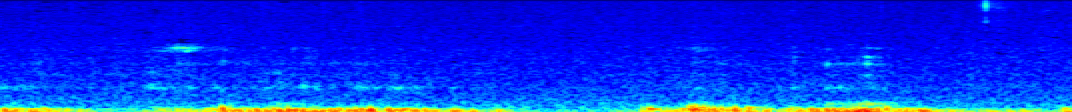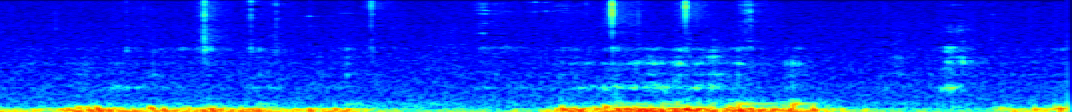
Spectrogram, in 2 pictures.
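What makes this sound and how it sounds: A rectangular clear plastic container full of yellow gel water beads is tilted and rocked in the hand, so the beads roll and clatter against its walls. The sound comes in soft, low, rumbling swells that rise and fall about four times. Faint bright clicks sparkle over the top.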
